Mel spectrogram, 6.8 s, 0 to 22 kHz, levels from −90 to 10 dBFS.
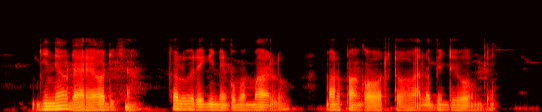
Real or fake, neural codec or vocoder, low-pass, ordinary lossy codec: fake; codec, 44.1 kHz, 7.8 kbps, Pupu-Codec; 5.4 kHz; none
